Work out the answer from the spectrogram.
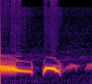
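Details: Spotted dove acting as a decoy to incite wild doves to coo. The tail of a long, low falling coo followed by a single short rounded hoot and faint soft murmurs.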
